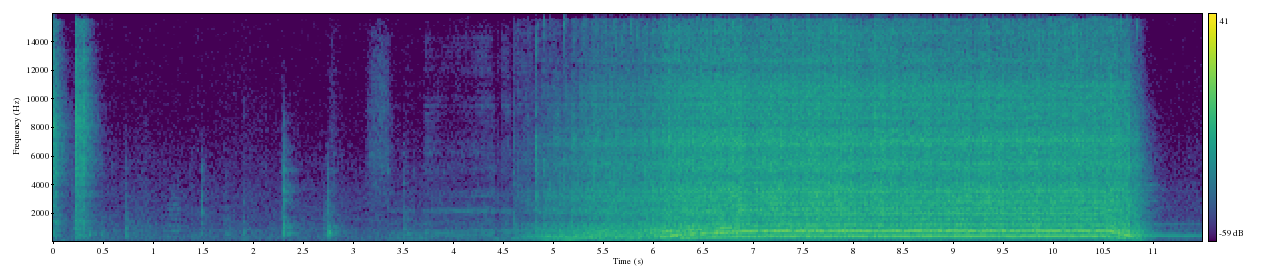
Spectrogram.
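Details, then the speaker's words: Old household sewing machine stitching after adjustment: motor spins up and holds a steady, thin whine with a slight slur; worn drive belt slipping, worsening with use until replacement. "you can really hear that belt slipping"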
